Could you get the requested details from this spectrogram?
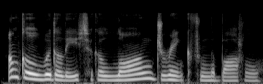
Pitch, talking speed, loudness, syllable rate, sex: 215 Hz, 205 wpm, -17 LUFS, 5.3 syllables/s, female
